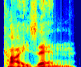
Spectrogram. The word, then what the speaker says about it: kaizen: The second principle is called kaizen pronounced kaizen.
